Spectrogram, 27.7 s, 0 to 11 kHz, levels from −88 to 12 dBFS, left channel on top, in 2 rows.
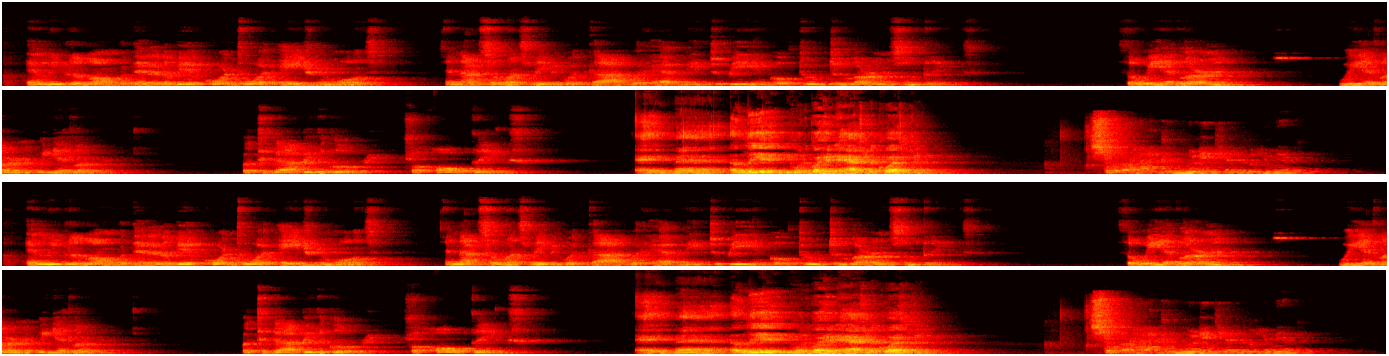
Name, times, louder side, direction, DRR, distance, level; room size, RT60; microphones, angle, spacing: voice 1, 0.2-3.7 4.4-9.5 11.2-12.3 12.7-12.8 13.4-14.8 16.3-17.6 17.9-19.1, right 1 dB, 45° right, -7 dB, 0.9 m, -30 dB
voice 2, 20.2-23.1, equal, 30° left, -1 dB, 0.4 m, -23 dB
voice 3, 24.7-26.8, equal, 5° right, -6 dB, 0.7 m, -32 dB
3.5 x 3.0 x 3.0 m, 1.1 s
head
